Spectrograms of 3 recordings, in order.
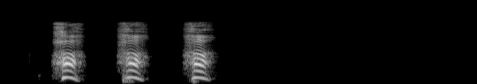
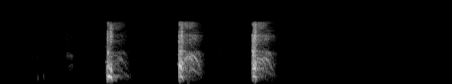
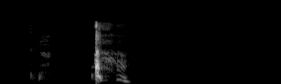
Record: {
  "exhalation_length": "4.8 s",
  "exhalation_amplitude": 24452,
  "exhalation_signal_mean_std_ratio": 0.28,
  "three_cough_length": "4.5 s",
  "three_cough_amplitude": 27647,
  "three_cough_signal_mean_std_ratio": 0.19,
  "cough_length": "2.8 s",
  "cough_amplitude": 29074,
  "cough_signal_mean_std_ratio": 0.12,
  "survey_phase": "beta (2021-08-13 to 2022-03-07)",
  "age": "45-64",
  "gender": "Female",
  "wearing_mask": "No",
  "symptom_none": true,
  "smoker_status": "Never smoked",
  "respiratory_condition_asthma": false,
  "respiratory_condition_other": false,
  "recruitment_source": "REACT",
  "submission_delay": "1 day",
  "covid_test_result": "Negative",
  "covid_test_method": "RT-qPCR",
  "influenza_a_test_result": "Negative",
  "influenza_b_test_result": "Negative"
}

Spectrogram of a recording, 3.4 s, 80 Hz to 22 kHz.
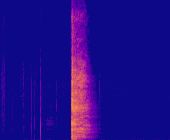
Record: {
  "cough_length": "3.4 s",
  "cough_amplitude": 29869,
  "cough_signal_mean_std_ratio": 0.2,
  "survey_phase": "beta (2021-08-13 to 2022-03-07)",
  "age": "18-44",
  "gender": "Male",
  "wearing_mask": "No",
  "symptom_none": true,
  "smoker_status": "Never smoked",
  "respiratory_condition_asthma": false,
  "respiratory_condition_other": false,
  "recruitment_source": "Test and Trace",
  "submission_delay": "0 days",
  "covid_test_result": "Negative",
  "covid_test_method": "LFT"
}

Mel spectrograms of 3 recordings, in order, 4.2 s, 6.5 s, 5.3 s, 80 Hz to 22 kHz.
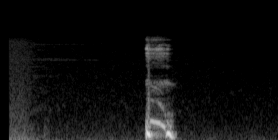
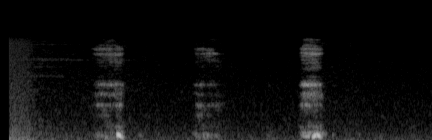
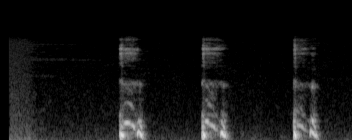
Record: {
  "cough_length": "4.2 s",
  "cough_amplitude": 28332,
  "cough_signal_mean_std_ratio": 0.23,
  "exhalation_length": "6.5 s",
  "exhalation_amplitude": 6094,
  "exhalation_signal_mean_std_ratio": 0.25,
  "three_cough_length": "5.3 s",
  "three_cough_amplitude": 29834,
  "three_cough_signal_mean_std_ratio": 0.31,
  "survey_phase": "alpha (2021-03-01 to 2021-08-12)",
  "age": "45-64",
  "gender": "Female",
  "wearing_mask": "No",
  "symptom_none": true,
  "smoker_status": "Never smoked",
  "respiratory_condition_asthma": false,
  "respiratory_condition_other": false,
  "recruitment_source": "REACT",
  "submission_delay": "1 day",
  "covid_test_result": "Negative",
  "covid_test_method": "RT-qPCR"
}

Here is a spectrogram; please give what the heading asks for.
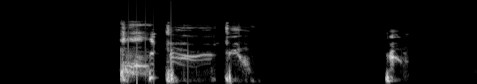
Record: {
  "cough_length": "4.8 s",
  "cough_amplitude": 29840,
  "cough_signal_mean_std_ratio": 0.32,
  "survey_phase": "beta (2021-08-13 to 2022-03-07)",
  "age": "45-64",
  "gender": "Female",
  "wearing_mask": "No",
  "symptom_cough_any": true,
  "symptom_runny_or_blocked_nose": true,
  "symptom_abdominal_pain": true,
  "symptom_diarrhoea": true,
  "symptom_fatigue": true,
  "symptom_change_to_sense_of_smell_or_taste": true,
  "symptom_loss_of_taste": true,
  "symptom_other": true,
  "symptom_onset": "5 days",
  "smoker_status": "Never smoked",
  "respiratory_condition_asthma": true,
  "respiratory_condition_other": false,
  "recruitment_source": "Test and Trace",
  "submission_delay": "2 days",
  "covid_test_result": "Positive",
  "covid_test_method": "RT-qPCR"
}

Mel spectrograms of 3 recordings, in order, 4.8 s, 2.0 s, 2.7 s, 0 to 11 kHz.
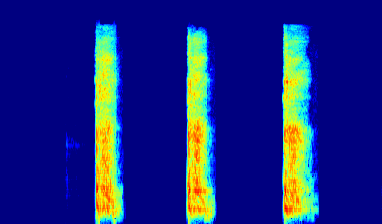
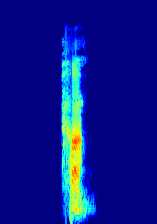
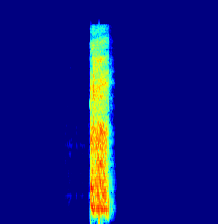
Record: {
  "three_cough_length": "4.8 s",
  "three_cough_amplitude": 28714,
  "three_cough_signal_mean_std_ratio": 0.3,
  "exhalation_length": "2.0 s",
  "exhalation_amplitude": 18760,
  "exhalation_signal_mean_std_ratio": 0.2,
  "cough_length": "2.7 s",
  "cough_amplitude": 28430,
  "cough_signal_mean_std_ratio": 0.22,
  "survey_phase": "beta (2021-08-13 to 2022-03-07)",
  "age": "45-64",
  "gender": "Male",
  "wearing_mask": "No",
  "symptom_fatigue": true,
  "symptom_headache": true,
  "symptom_onset": "2 days",
  "smoker_status": "Never smoked",
  "respiratory_condition_asthma": false,
  "respiratory_condition_other": false,
  "recruitment_source": "Test and Trace",
  "submission_delay": "2 days",
  "covid_test_result": "Positive",
  "covid_test_method": "RT-qPCR",
  "covid_ct_value": 14.8,
  "covid_ct_gene": "ORF1ab gene",
  "covid_ct_mean": 15.0,
  "covid_viral_load": "12000000 copies/ml",
  "covid_viral_load_category": "High viral load (>1M copies/ml)"
}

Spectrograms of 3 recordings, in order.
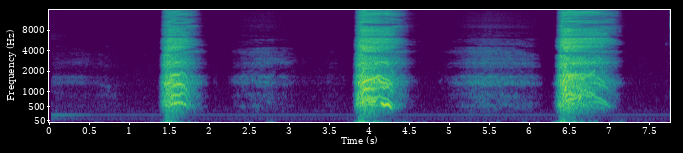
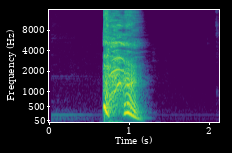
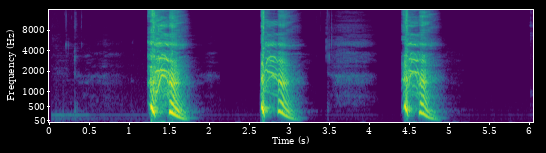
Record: {
  "exhalation_length": "7.8 s",
  "exhalation_amplitude": 14918,
  "exhalation_signal_mean_std_ratio": 0.34,
  "cough_length": "2.1 s",
  "cough_amplitude": 32768,
  "cough_signal_mean_std_ratio": 0.35,
  "three_cough_length": "6.1 s",
  "three_cough_amplitude": 32768,
  "three_cough_signal_mean_std_ratio": 0.3,
  "survey_phase": "beta (2021-08-13 to 2022-03-07)",
  "age": "45-64",
  "gender": "Male",
  "wearing_mask": "No",
  "symptom_none": true,
  "smoker_status": "Ex-smoker",
  "respiratory_condition_asthma": false,
  "respiratory_condition_other": false,
  "recruitment_source": "REACT",
  "submission_delay": "1 day",
  "covid_test_result": "Negative",
  "covid_test_method": "RT-qPCR",
  "influenza_a_test_result": "Negative",
  "influenza_b_test_result": "Negative"
}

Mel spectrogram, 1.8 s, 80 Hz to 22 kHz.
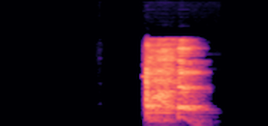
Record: {
  "cough_length": "1.8 s",
  "cough_amplitude": 28852,
  "cough_signal_mean_std_ratio": 0.37,
  "survey_phase": "beta (2021-08-13 to 2022-03-07)",
  "age": "45-64",
  "gender": "Male",
  "wearing_mask": "No",
  "symptom_none": true,
  "smoker_status": "Ex-smoker",
  "respiratory_condition_asthma": false,
  "respiratory_condition_other": false,
  "recruitment_source": "REACT",
  "submission_delay": "10 days",
  "covid_test_result": "Negative",
  "covid_test_method": "RT-qPCR"
}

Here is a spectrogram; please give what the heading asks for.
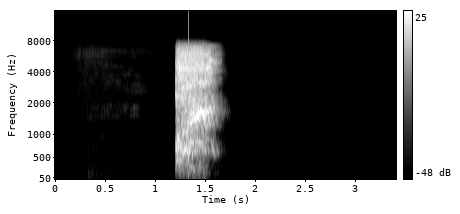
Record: {
  "cough_length": "3.4 s",
  "cough_amplitude": 26166,
  "cough_signal_mean_std_ratio": 0.31,
  "survey_phase": "beta (2021-08-13 to 2022-03-07)",
  "age": "65+",
  "gender": "Female",
  "wearing_mask": "No",
  "symptom_none": true,
  "smoker_status": "Ex-smoker",
  "respiratory_condition_asthma": false,
  "respiratory_condition_other": false,
  "recruitment_source": "REACT",
  "submission_delay": "2 days",
  "covid_test_result": "Negative",
  "covid_test_method": "RT-qPCR",
  "influenza_a_test_result": "Negative",
  "influenza_b_test_result": "Negative"
}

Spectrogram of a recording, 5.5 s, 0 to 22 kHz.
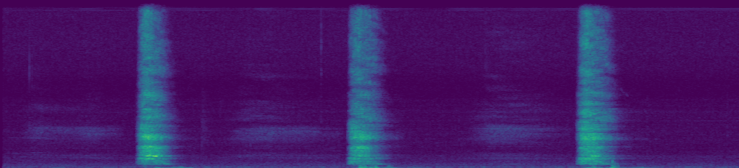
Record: {
  "exhalation_length": "5.5 s",
  "exhalation_amplitude": 7033,
  "exhalation_signal_mean_std_ratio": 0.34,
  "survey_phase": "alpha (2021-03-01 to 2021-08-12)",
  "age": "18-44",
  "gender": "Male",
  "wearing_mask": "No",
  "symptom_cough_any": true,
  "symptom_diarrhoea": true,
  "symptom_fatigue": true,
  "symptom_fever_high_temperature": true,
  "symptom_headache": true,
  "symptom_change_to_sense_of_smell_or_taste": true,
  "symptom_loss_of_taste": true,
  "symptom_onset": "3 days",
  "smoker_status": "Never smoked",
  "respiratory_condition_asthma": false,
  "respiratory_condition_other": false,
  "recruitment_source": "Test and Trace",
  "submission_delay": "3 days",
  "covid_test_result": "Positive",
  "covid_test_method": "RT-qPCR",
  "covid_ct_value": 18.0,
  "covid_ct_gene": "ORF1ab gene",
  "covid_ct_mean": 19.2,
  "covid_viral_load": "490000 copies/ml",
  "covid_viral_load_category": "Low viral load (10K-1M copies/ml)"
}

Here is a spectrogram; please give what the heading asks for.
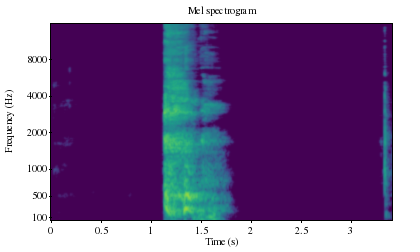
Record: {
  "cough_length": "3.4 s",
  "cough_amplitude": 30522,
  "cough_signal_mean_std_ratio": 0.26,
  "survey_phase": "alpha (2021-03-01 to 2021-08-12)",
  "age": "65+",
  "gender": "Male",
  "wearing_mask": "No",
  "symptom_none": true,
  "smoker_status": "Never smoked",
  "respiratory_condition_asthma": true,
  "respiratory_condition_other": false,
  "recruitment_source": "Test and Trace",
  "submission_delay": "0 days",
  "covid_test_result": "Negative",
  "covid_test_method": "LFT"
}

